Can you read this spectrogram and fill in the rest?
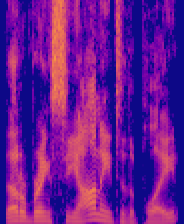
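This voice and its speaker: Clear-voiced male baseball play-by-play announcer. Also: a little high, unhurried, a bit bright, dry recording. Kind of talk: live baseball commentary.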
